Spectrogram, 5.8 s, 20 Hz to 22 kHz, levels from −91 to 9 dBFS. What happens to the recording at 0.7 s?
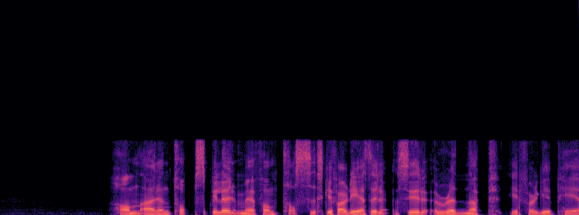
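Nothing goes wrong at 0.7 s: the speech comes through intact, carried by 64 kbit/s G.722 wideband coding with at most faint codec damage.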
